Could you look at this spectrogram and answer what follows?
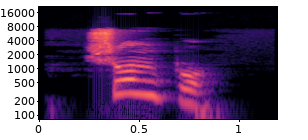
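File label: "шунпу", Komi, female; kpv audio dict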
